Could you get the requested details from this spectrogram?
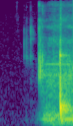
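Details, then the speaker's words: Patient with palatal tremor and involuntary movement: after silence, a soft wet sound then one sharp click; objective tinnitus clicks from palatal tremor. "mira, oyes los clics, y existe aquí mira, este movimiento involuntario en esta región, ¿está bien? Y aquí mira, mira el sonidito que hace. El movimiento involuntario."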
